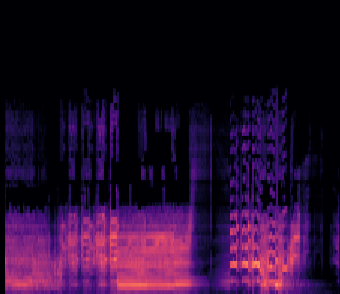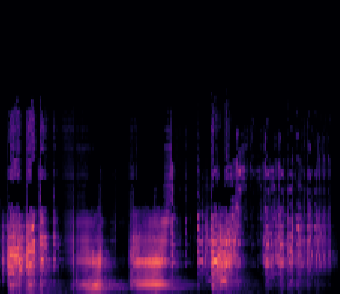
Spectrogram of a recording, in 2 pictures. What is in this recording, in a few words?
Jazz Guitar; Ueberschall Jazz Guitar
